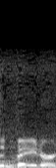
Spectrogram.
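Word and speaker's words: InvadR: good view of invader and yes it is pronounced invader not invader at least that's how they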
